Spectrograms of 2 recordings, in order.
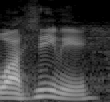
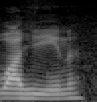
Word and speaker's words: Wahine: They are the Rainbow Wahine, not Wahine, Wahine, a Polynesian word, meaning a Polynesian woman, or more colloquially known to be a female surfer.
